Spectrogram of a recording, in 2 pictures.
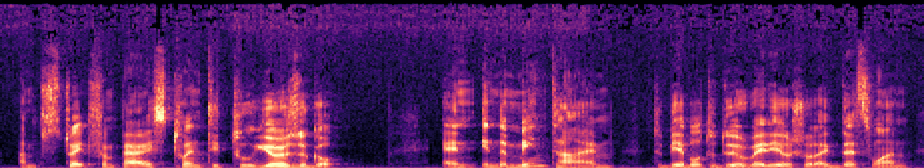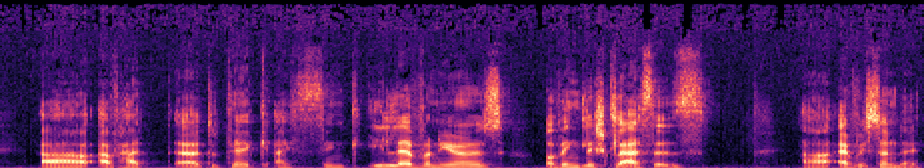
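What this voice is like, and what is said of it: Thick French accent. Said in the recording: “The accent, French ... such a thick French accent”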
